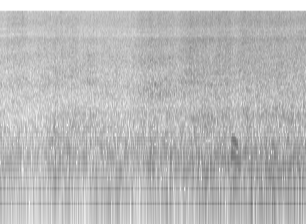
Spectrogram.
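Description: Small sea waves, about two or three feet high, breaking and washing over shoreline rocks. It is a continuous rushing surf that swells slowly.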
